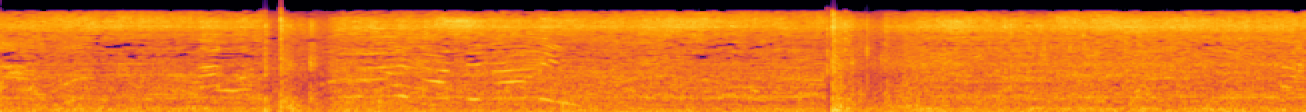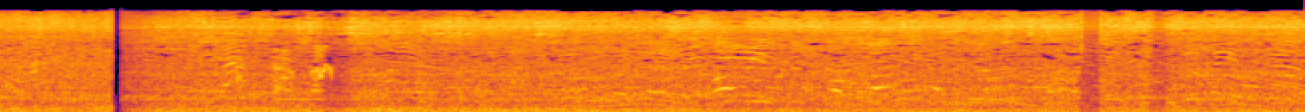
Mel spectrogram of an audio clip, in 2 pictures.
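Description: Many voices shouting and calling over one another, with music underneath. A single sharp bang comes about four seconds in.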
